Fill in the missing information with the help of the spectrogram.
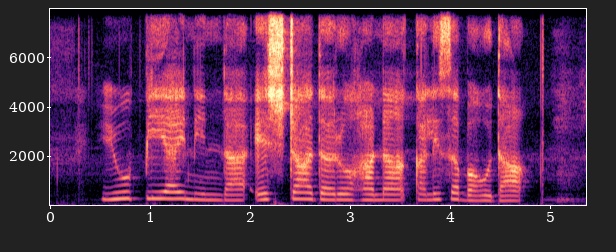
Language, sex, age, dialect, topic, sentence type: Kannada, female, 25-30, Central, banking, question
